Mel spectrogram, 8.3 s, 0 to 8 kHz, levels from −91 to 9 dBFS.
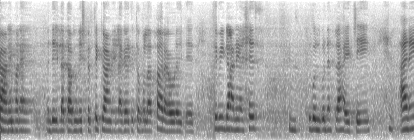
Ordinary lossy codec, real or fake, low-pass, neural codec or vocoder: none; fake; none; codec, 16 kHz, 0.8 kbps, ZipCodec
